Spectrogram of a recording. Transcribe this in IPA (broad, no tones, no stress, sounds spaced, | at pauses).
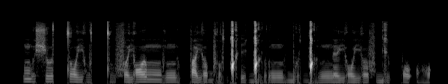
m ə̤ ʃ ɯ tː o j o̤ tː o̤ f ə j ɔ ə̯ mː o̤ nː ə̤ pː a j ə b ɔ̤ r ǃʼ i ɡ͡ǃ ɯ r nː ə̤ b ɯ ɡ͡ǃ ə̤ nː e j o j ɵ f ɡ i pː o ʔ ɔ̤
